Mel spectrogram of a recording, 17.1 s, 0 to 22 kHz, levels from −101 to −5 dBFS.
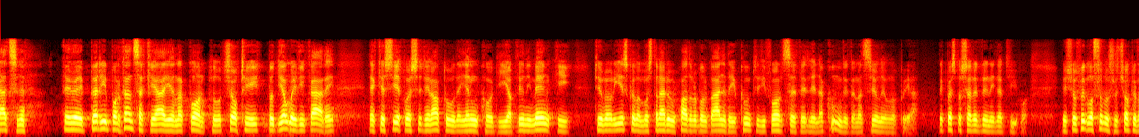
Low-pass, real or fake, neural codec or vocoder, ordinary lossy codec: none; fake; codec, 16 kHz, 0.5 kbps, FunCodec, trained on LibriTTS, 25 frames a second; none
